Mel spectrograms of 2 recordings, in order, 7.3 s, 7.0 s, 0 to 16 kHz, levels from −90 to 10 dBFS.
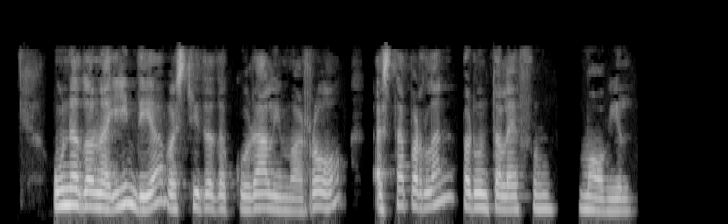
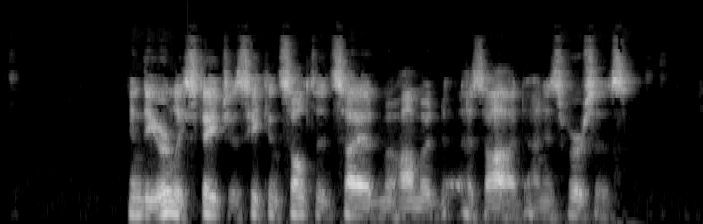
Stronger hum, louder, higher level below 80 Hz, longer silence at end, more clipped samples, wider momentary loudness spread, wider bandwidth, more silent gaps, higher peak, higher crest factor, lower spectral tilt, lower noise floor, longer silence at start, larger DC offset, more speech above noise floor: neither; about the same, -17 LUFS vs -16 LUFS; about the same, -62 dBFS vs -60 dBFS; first, 0.95 s vs 0.7 s; neither; about the same, 12 LU vs 13 LU; second, 8.4 kHz vs 9.4 kHz; first, 3.65-3.72 s, 4.59-4.63 s, 5.59-5.78 s vs none; about the same, -2 dBFS vs 0 dBFS; about the same, 16 dB vs 18 dB; about the same, -4.5 dB/octave vs -4 dB/octave; second, -45 dBFS vs -84 dBFS; second, 0.25 s vs 1.3 s; neither; second, 28 dB vs 66 dB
